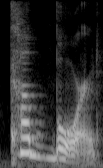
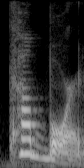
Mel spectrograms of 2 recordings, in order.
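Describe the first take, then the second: Both takes have the same delivery.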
